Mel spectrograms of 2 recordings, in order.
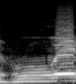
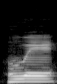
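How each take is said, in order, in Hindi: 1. पहला स्वर खींचकर लंबा बोला जाता है। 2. पहला स्वर केवल थोड़ी देर के लिए बोला जाता है। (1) "यदि हुए होता तो बड़े ऊ की मात्रा होती" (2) "हुए कम देर के लिए है"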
